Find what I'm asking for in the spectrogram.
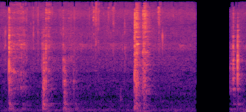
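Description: Urad dal frying and being stirred in a hot pan for Karnataka-style spicy green tomato chutney: a soft steady sizzle punctuated by several scraping stir strokes, with a short silent gap near the end.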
